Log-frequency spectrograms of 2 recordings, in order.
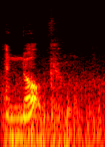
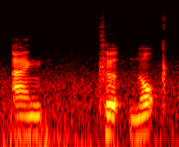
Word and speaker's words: anCnoc: year old it's a Highland single malt it's pronounced and knock not hanker knock the see is actually silent so I don't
